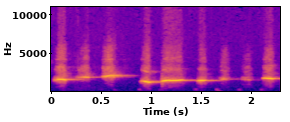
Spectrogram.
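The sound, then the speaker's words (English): A person whistles a short, bouncy melody from a song, the clear pitched notes sliding and stepping in a lively rhythm, with no talking. “Like kind of like the whistle part, like the.”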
